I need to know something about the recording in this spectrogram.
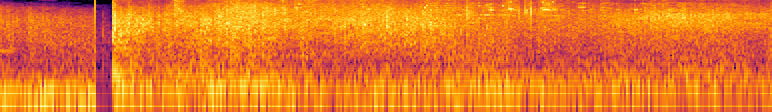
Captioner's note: loud rumbling; explosion; loud rumbling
